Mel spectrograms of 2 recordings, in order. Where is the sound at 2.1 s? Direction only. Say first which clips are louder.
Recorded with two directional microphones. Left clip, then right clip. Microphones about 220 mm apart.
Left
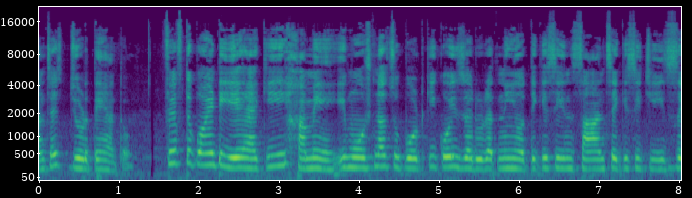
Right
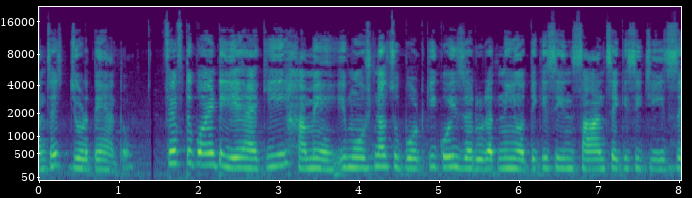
Left 2 dB; 25° left (ahead or behind).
